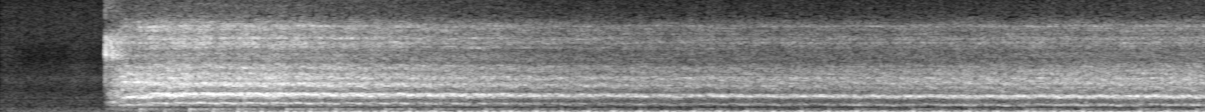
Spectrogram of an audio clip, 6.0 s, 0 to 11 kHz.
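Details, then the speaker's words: Honda CBR600RR engine in off-road go-kart, injectors not yet feeding, no coolant, starting fluid sprayed: cranks then catches into a rough, low, uneven pulsing run; fires briefly on starting fluid. "I did a dry run before I turn the camera on but you can kind of hear it it starts to did it did it so"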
